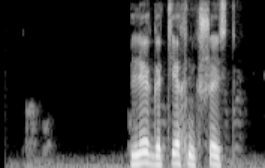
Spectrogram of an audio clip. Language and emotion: Russian, neutral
